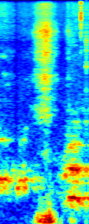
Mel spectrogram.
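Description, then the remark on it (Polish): A dog gives one short, muffled bark with a thin whining tone drawn out around it. No voices are heard. “Słyszysz, jak jeden pies szczeka, to przyciąga drugiego.”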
